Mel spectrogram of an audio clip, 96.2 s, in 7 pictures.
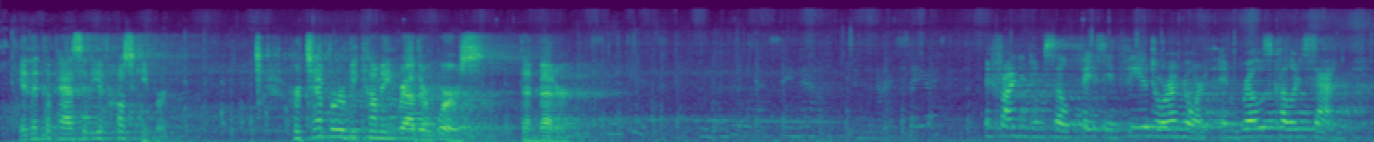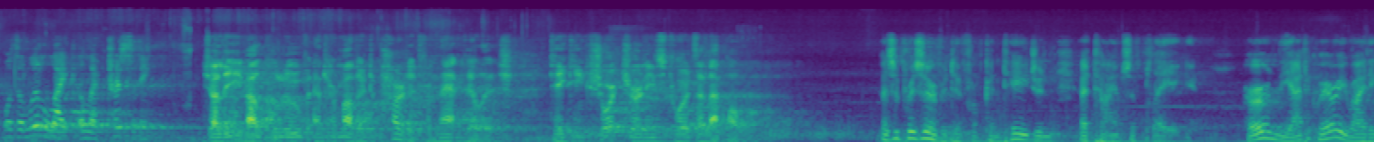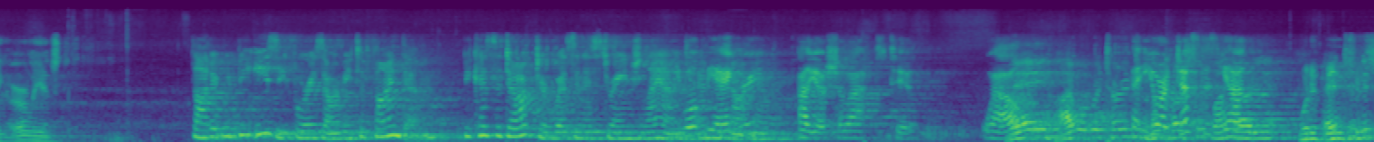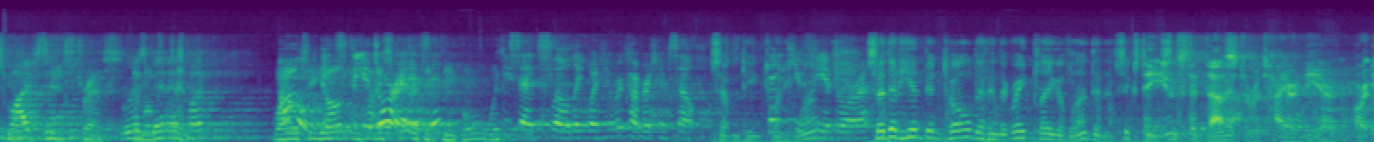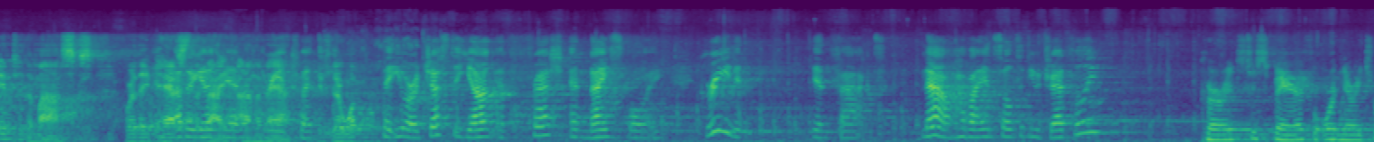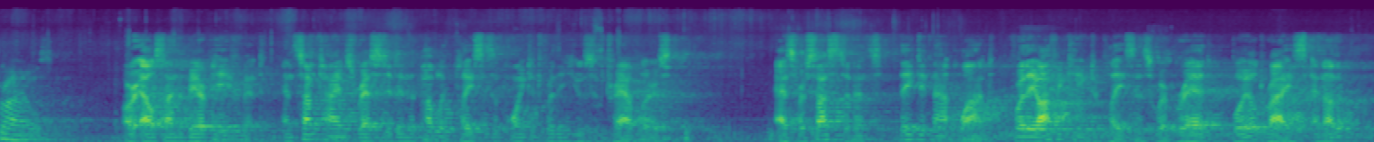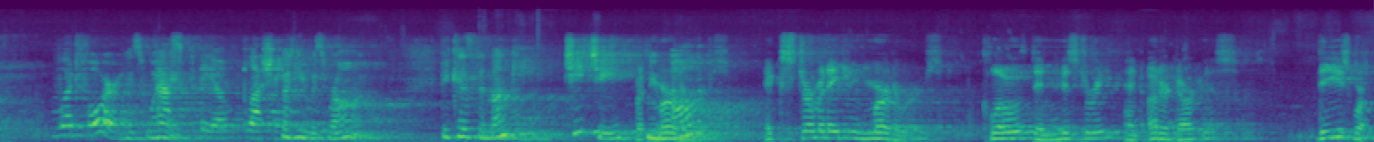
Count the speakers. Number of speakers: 9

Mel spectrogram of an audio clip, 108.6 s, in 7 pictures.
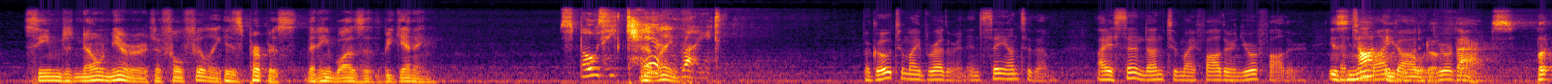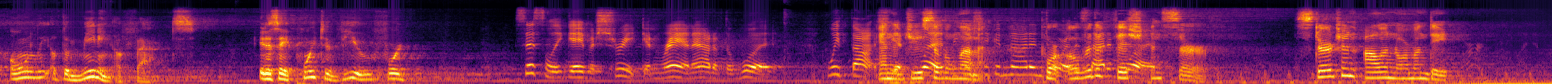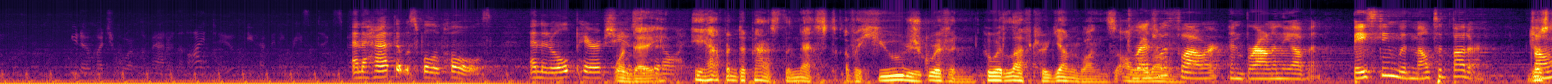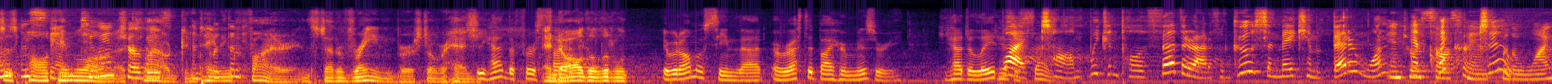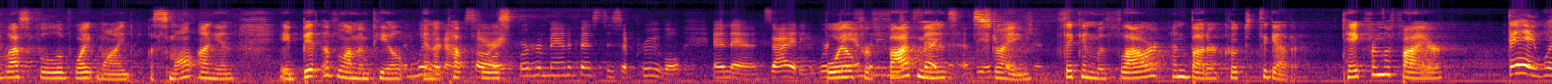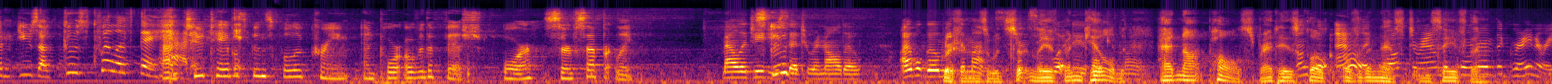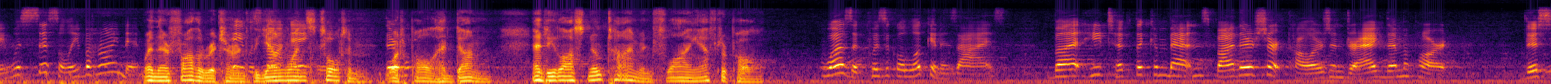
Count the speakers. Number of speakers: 8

